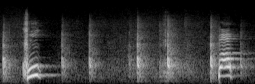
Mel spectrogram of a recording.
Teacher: 지금 비읍이 쌍비읍으로 바뀌었어. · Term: 경음화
